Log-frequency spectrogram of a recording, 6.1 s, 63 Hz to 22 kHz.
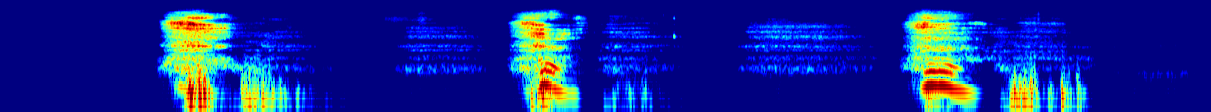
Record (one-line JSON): {"exhalation_length": "6.1 s", "exhalation_amplitude": 25305, "exhalation_signal_mean_std_ratio": 0.33, "survey_phase": "beta (2021-08-13 to 2022-03-07)", "age": "45-64", "gender": "Female", "wearing_mask": "No", "symptom_none": true, "smoker_status": "Ex-smoker", "respiratory_condition_asthma": false, "respiratory_condition_other": false, "recruitment_source": "REACT", "submission_delay": "2 days", "covid_test_result": "Negative", "covid_test_method": "RT-qPCR"}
